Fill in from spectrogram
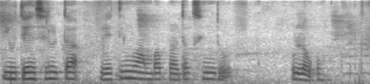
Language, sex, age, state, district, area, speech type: Manipuri, female, 60+, Manipur, Kangpokpi, urban, read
